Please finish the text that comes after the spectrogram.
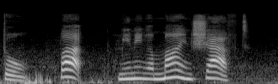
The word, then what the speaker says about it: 硐: So they changed the character to tong, still pronounced dong, but meaning a mine shaft.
